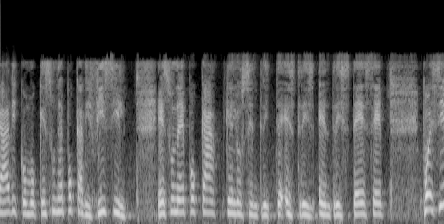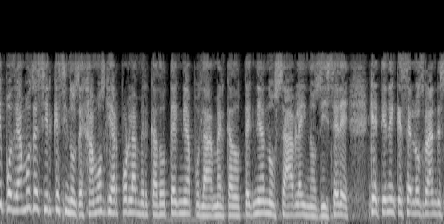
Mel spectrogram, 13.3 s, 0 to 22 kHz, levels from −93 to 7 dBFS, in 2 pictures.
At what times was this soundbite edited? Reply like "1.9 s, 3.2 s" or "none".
none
